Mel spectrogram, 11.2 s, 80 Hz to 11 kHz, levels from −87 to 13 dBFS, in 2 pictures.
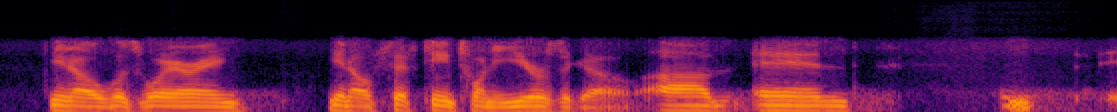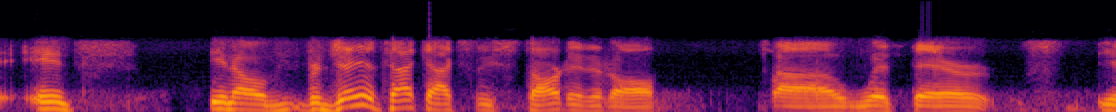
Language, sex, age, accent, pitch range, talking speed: English, male, 40-59, American, 100-120 Hz, 135 wpm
